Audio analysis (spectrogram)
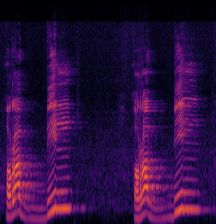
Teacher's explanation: не растягивая, не удлиняя касру, сразу уходим на лям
